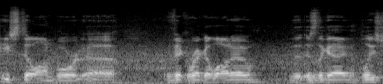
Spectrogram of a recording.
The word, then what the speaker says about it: Regalado: Vic Regalado is the guy, the police chief. I think he's still working. But anyway, I saw his name wrong, and I thought it was Vic Regaldo, and I made this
